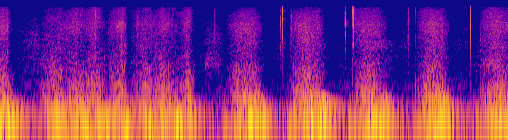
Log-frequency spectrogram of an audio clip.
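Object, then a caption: Synthetic faux fur rug. Long white nails scratch and comb through the long fibers of a grey shaggy synthetic faux fur rug. The result is a series of soft, rhythmic rubbing strokes, each a breathy rustle with a dull low body and occasional bright, brief ticks as the nails catch the fibers.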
